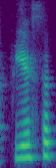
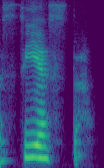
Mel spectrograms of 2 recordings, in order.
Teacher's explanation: la F, que es una fricativa, es labio dental, y la S, que es otra fricativa.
